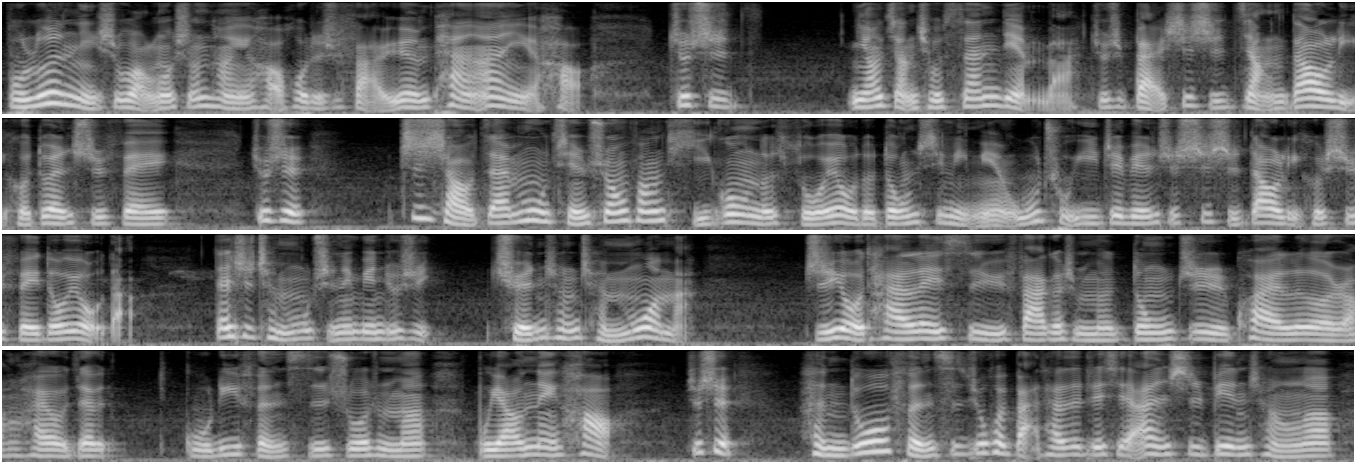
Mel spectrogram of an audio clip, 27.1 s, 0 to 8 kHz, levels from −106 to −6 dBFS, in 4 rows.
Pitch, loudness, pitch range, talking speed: 185 Hz, -24 LUFS, 170-210 Hz, 305 characters per minute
